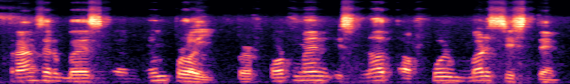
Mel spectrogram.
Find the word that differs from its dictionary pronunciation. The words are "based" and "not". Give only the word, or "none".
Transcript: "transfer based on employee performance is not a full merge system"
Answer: based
